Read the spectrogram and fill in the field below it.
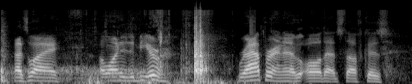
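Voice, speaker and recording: A man's high-pitched voice with a relaxed tone and a moderate pace, over noticeable background noise. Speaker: vlogger. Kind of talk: casual vlog monologue. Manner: relaxed, rambling with fillers.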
